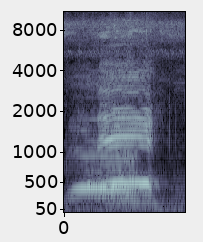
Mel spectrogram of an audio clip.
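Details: Morning cattle herd on a village road toward grassland; one loud, drawn-out moo, rich in harmonics, slightly rising then ending abruptly, with faint background hiss.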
